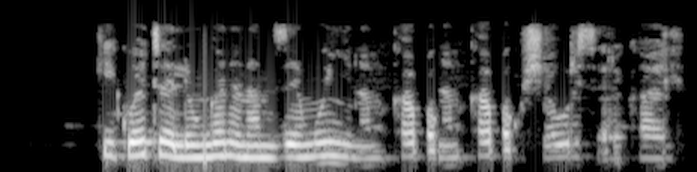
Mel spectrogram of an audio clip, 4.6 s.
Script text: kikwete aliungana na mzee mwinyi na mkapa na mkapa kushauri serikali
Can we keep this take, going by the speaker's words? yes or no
yes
